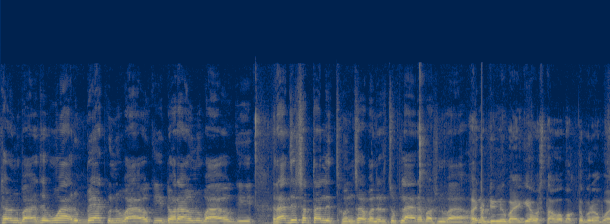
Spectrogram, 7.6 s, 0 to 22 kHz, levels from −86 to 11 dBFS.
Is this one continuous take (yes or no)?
no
